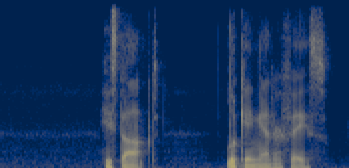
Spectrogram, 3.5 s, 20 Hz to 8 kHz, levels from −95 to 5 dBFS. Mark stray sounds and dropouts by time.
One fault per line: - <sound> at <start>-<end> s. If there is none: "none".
none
